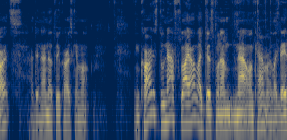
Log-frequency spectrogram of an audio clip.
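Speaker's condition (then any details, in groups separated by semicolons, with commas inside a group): No condition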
